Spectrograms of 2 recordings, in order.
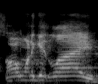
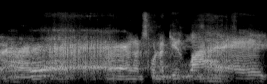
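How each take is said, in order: First: Higher mocking lad voice; mock bloke. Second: Drawn out very slow, lazy lad imitation; mock young bloke. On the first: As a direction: squeak it out like a clueless guy. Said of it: "these guys who are like". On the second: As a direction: stretch it out like a dim, horny guy. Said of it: "they're like".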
